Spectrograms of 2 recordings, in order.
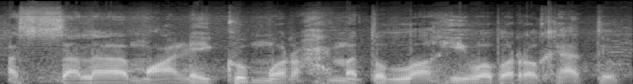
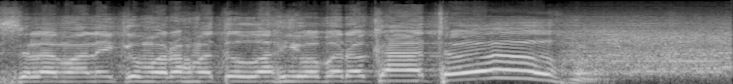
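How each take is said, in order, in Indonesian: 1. Disampaikan dengan gaya formal yang sederhana. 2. Disampaikan dengan gaya pamer, seperti penyanyi. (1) "salamnya ya kayak tadi" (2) "salam saya pakai gayanya penyanyi"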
